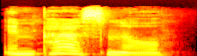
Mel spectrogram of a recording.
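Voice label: "impersonal", British English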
